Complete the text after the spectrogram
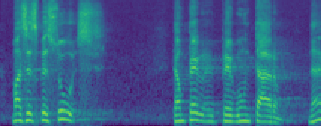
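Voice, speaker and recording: This man has an ordinary speaking voice, fairly high in pitch, and he talks at a fairly slow pace. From USA. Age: 60s. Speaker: missionary preacher. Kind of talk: sermon.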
